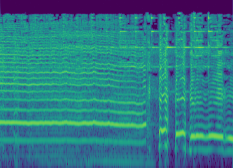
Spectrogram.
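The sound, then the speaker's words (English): A bell rings out with a bright, sustained metallic tone that hangs for nearly two seconds, then a person starts talking as the ringing fades. “And the next on the list, drum roll, get that bell, is the fun size Keynotes.”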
